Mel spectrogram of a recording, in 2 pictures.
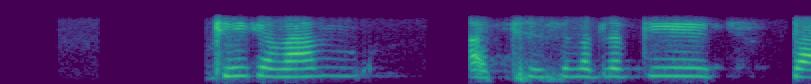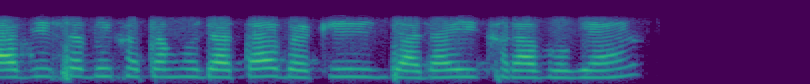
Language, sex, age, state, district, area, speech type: Hindi, female, 18-30, Uttar Pradesh, Varanasi, urban, conversation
